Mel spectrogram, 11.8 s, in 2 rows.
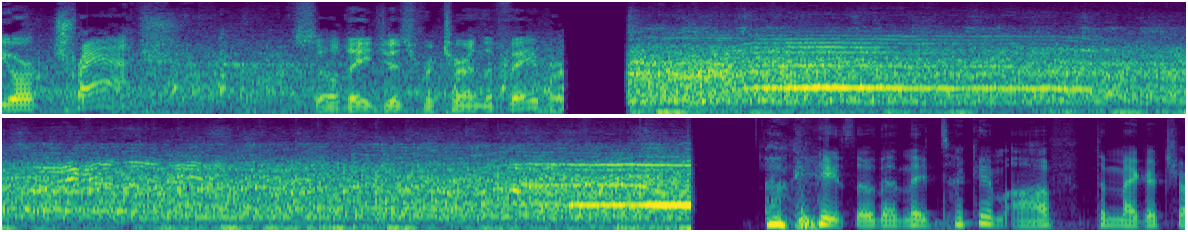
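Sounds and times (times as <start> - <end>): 
speech: 0.0 - 0.9, 1.5 - 2.8, 9.8 - 11.8
large stadium crowd booing: 3.1 - 9.4.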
